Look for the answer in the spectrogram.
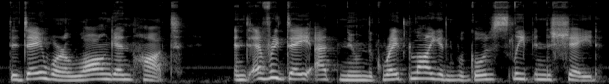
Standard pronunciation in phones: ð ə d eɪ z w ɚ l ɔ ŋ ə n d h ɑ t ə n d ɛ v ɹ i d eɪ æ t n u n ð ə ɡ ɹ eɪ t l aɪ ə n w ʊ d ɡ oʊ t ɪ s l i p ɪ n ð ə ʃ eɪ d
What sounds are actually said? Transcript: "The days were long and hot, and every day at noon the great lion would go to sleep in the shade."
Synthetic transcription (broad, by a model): ð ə d eɪ w ɚ l ɔ ŋ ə n h ɑ t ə n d ɛ v ɹ i d eɪ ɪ t n u n ð ə ɡ ɹ eɪ t l aɪ ə n w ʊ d ɡ oʊ t ɪ s l i p ɪ n ð ə ʃ eɪ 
